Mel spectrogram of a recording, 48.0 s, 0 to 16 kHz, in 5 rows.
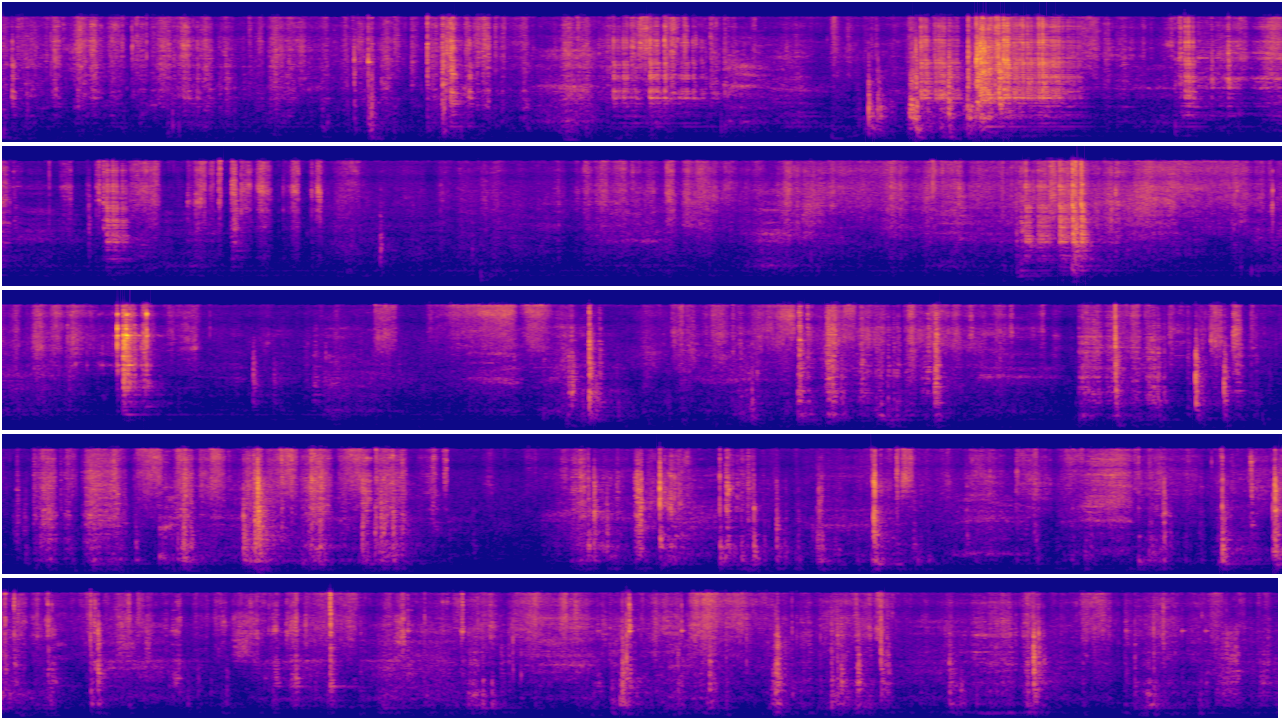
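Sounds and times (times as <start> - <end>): metal car parts scraping and clanking: 0.0 - 5.6, 6.6 - 12.1, 17.1 - 18.9, 36.4 - 47.9.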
